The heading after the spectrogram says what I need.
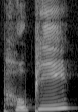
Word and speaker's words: Popee: refer to this as Pope Pope the performer because when you hear the theme song that's how it sounds like they're saying his name a lot of people pronounce it poppy though okay so Pope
